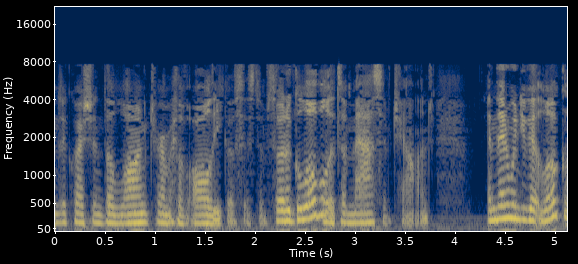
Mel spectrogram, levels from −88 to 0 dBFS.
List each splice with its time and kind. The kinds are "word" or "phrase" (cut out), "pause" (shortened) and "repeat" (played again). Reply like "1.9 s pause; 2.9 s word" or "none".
1.2 s word; 2.7 s word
